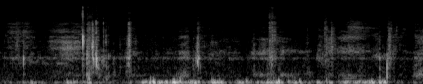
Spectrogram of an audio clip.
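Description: Wind rumbling on the microphone of a hand-held camera, with footsteps on grassy ground at a walking pace.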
